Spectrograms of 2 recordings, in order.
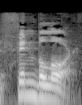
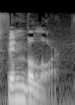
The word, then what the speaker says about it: Finn Balor: Turns out it was Prince Devitt going under his new name, and they pronounced it Finn Balor. So that's what I'm going to pronounce it as, Finn Balor.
